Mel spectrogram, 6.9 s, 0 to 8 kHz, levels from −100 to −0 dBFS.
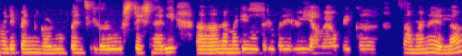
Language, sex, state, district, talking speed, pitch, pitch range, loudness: Kannada, female, Karnataka, Belgaum, 130 wpm, 190 Hz, 185-200 Hz, -16 LUFS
